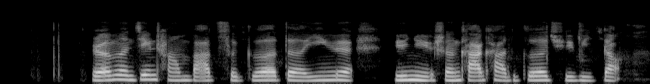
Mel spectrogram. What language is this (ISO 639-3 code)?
zho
